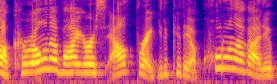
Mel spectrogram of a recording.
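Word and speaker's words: coronavirus: 병에 있어서 발병 창고 했다라는 뜻이 되고요 자 발음은 코로나 virus outbreak 이렇게 돼요 코로나가 아니고 코나 virus 이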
